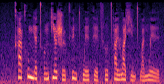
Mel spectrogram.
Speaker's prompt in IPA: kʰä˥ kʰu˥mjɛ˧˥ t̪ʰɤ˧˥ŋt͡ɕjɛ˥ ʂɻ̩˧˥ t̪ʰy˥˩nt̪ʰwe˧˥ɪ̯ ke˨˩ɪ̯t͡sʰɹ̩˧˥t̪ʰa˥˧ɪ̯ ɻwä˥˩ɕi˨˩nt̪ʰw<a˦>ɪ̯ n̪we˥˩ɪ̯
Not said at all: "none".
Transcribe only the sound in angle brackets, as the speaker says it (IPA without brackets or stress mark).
a˦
